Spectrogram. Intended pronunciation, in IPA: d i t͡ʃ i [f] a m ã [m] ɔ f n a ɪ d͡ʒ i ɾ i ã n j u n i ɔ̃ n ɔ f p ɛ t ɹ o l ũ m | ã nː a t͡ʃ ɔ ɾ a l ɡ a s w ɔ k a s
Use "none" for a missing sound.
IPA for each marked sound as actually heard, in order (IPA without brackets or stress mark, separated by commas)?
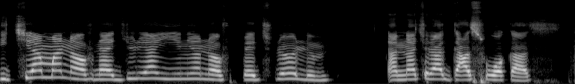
none, n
